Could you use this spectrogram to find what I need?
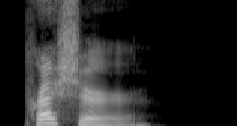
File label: "PRESSURE", English; 3000 words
